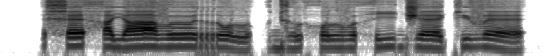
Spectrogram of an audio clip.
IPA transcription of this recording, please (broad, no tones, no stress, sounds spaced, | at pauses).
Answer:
x ɛ h a j aː v ɵː r o l | ɡʲ o̤ l h o l v ɵ h iː ɡ ʒ ɛː kʲ ʉ v ɛː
